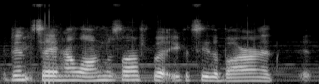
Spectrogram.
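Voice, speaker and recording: A woman streamer chatting casually with family while playing a game, in a relaxed, grumbling way, with game music faint behind her. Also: medium pitch, brisk, low-quality recording. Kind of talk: casual chat while gaming.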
